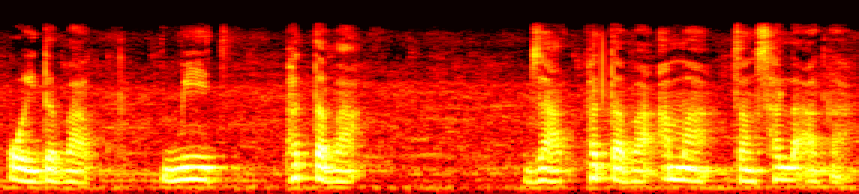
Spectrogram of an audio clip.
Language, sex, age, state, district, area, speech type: Manipuri, female, 60+, Manipur, Ukhrul, rural, spontaneous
